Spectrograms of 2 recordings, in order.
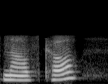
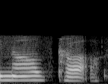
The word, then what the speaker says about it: Nazkaa: Okay, her name is Nazcar. It's spelled N-A-Z-K-A-A. That's my understanding of how to spell it and how to pronounce it. It's like a long A, Nazcar.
